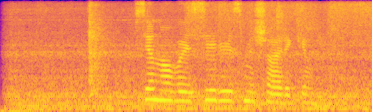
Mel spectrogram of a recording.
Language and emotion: Russian, neutral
